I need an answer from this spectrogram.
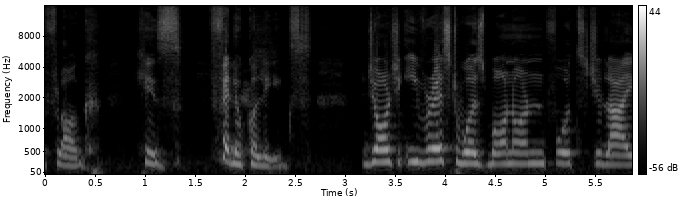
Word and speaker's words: Everest: Well, apparently, we've all since childhood and schools and every reference, we've always referred to him as Everest, as in rhyming with cleverest. But it is Everest because that's how his family name goes.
